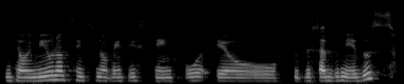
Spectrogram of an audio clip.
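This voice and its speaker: A Brazilian-born woman in her forties with an American-accented Portuguese, talking fast and rambling with self-corrections in a casual video diary. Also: fairly low pitch, fairly even intonation, vocal fry, warm tone. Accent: Portuguese with an American English accent. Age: 40s. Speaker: vlogger and comedian. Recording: slightly dull lo-fi audio.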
